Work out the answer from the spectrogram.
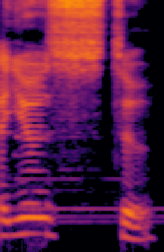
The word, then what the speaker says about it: used to: Se pronuncia used to. Miren cómo se escribe la pronunciación. Used, como con una Z. Used to.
